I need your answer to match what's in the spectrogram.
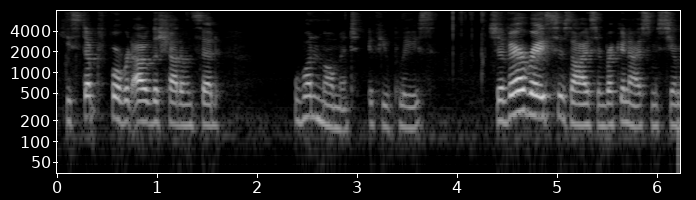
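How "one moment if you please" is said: softer, quiet authority; calm interruption. Acted. The mayor halting the soldiers, quiet and calm. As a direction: step in quietly.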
